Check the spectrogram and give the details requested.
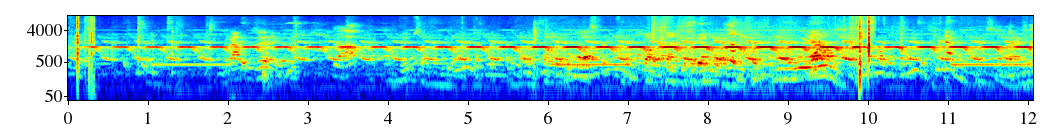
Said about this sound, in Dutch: Nou mensen, we hebben een kleine stop. We hadden alarm af, maar eh, we bellen even iemand op.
